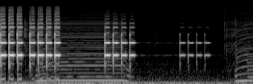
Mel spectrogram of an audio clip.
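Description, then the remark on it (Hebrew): A mobile phone sounds an alarm notification set for eight o'clock as a party reminder, a bright electronic melody of rapid pulsing tone bursts in short repeated phrases, loud, with a low hum underneath and no voices. “פתאום, הטלפון שלי צלצל ומרוב בהלה הפלתי אותו לרצפה.”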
